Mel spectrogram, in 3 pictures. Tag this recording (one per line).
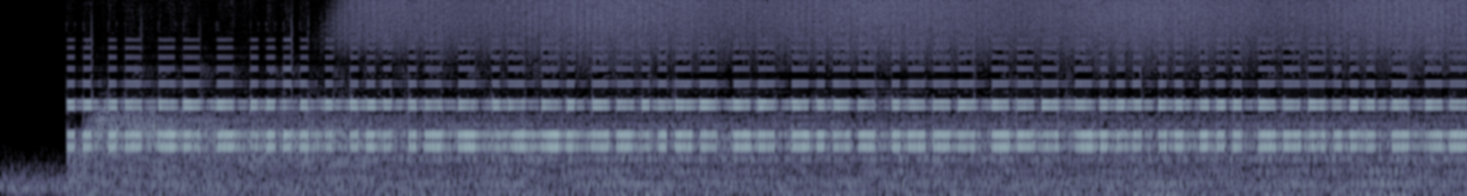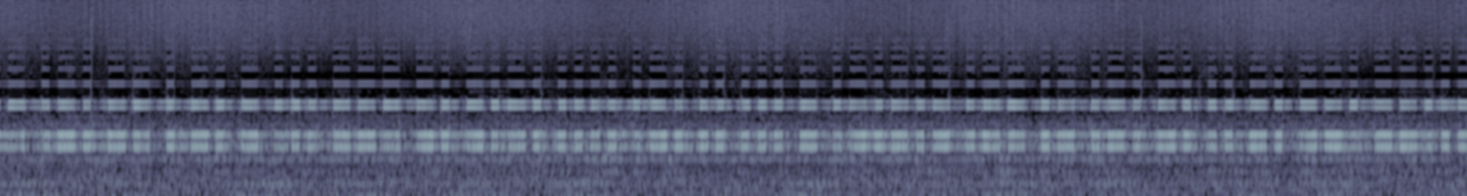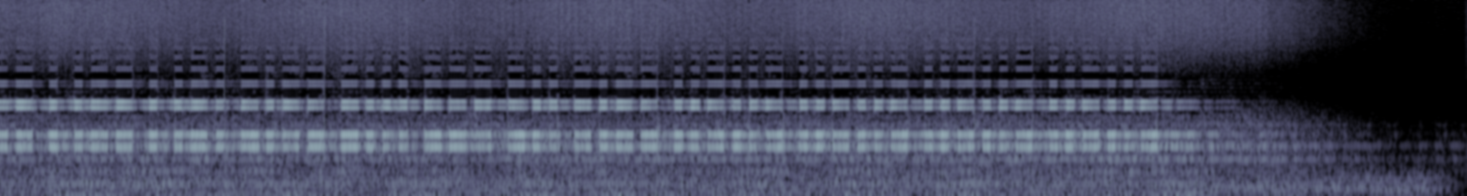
black-metal
code
dark
hell
message
morse
nocturnal
satan
scary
